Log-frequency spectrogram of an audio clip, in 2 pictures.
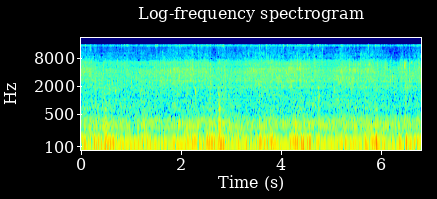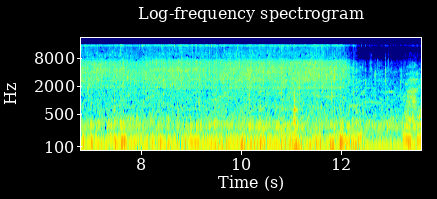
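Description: Water drains steadily through a sieve and is poured off to the side, a continuous close trickling and pouring wash that carries on without pause and thins out at the end.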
